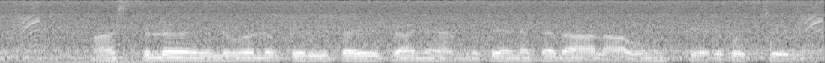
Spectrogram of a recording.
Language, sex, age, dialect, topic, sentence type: Telugu, male, 18-24, Utterandhra, banking, statement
